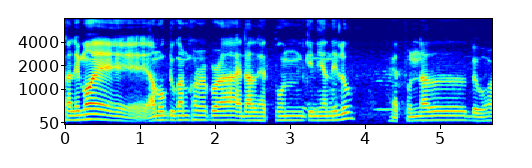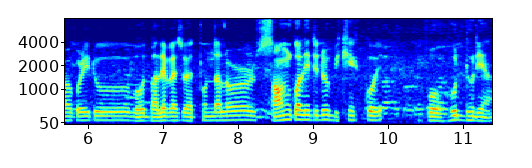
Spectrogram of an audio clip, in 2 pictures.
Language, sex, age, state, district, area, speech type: Assamese, male, 45-60, Assam, Lakhimpur, rural, spontaneous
